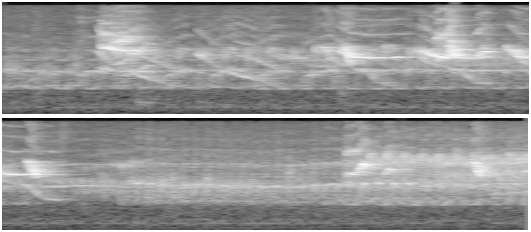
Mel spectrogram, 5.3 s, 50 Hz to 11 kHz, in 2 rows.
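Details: Young Malinois Waterslager canaries bred in 2010, song recorded at a listening session on 25 November 2010; sweeping downslurred notes in quick bursts, then a softer continuous bubbling trill.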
